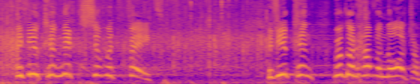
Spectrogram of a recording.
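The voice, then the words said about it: Irish accent. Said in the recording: “Wouldn't it be wonderful if God sent an Irishman to you? ... It took most of me 15 minutes just to get accustomed to my accent.”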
